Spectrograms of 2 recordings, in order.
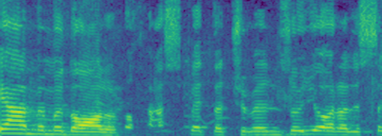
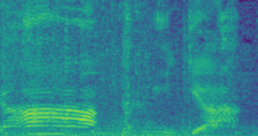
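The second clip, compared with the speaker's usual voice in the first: ordinary delivery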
